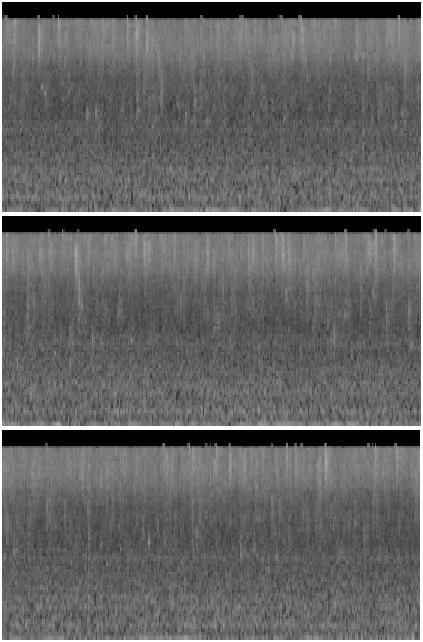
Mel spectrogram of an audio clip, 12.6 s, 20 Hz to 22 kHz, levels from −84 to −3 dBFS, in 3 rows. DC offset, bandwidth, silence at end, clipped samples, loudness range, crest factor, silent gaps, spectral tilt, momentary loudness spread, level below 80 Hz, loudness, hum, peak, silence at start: under 0.1%; 17.5 kHz; 0 s; under 0.1%; 1 LU; 22 dB; none; -0.5 dB/octave; 2 LU; -48 dBFS; -24 LUFS; none; -6 dBFS; 0 s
